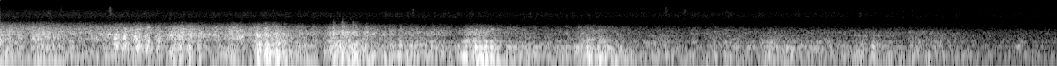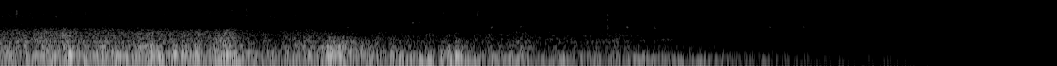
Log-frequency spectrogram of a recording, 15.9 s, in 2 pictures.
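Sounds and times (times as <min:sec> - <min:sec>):
close thunder: 0:00.0 - 0:07.3.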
